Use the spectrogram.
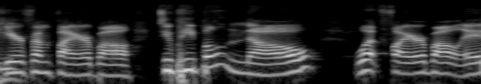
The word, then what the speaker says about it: Firebaugh: Fireball, even though it's spelled differently. It's Firebaugh. Firebaugh. Yeah.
